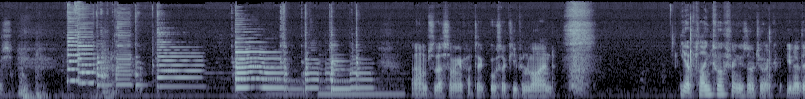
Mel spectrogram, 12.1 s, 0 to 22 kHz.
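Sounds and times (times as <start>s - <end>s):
guitar plucked single notes: 1.0s - 6.2s.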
